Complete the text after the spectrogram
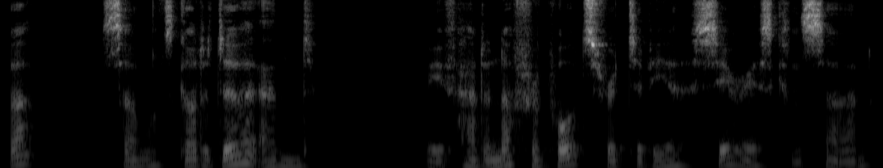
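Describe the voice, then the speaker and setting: A man acts out a seasoned monster hunter in a fantasy audio roleplay. He speaks softly at a medium pitch with a crisp, bright edge, pausing as he thinks and reassuring the listener like a practiced caretaker. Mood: weary, muttering. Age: middle-aged. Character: veteran monster hunter, gruff but caring male patroller. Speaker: roleplay voice actor. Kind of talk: soft-spoken ASMR fantasy roleplay.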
